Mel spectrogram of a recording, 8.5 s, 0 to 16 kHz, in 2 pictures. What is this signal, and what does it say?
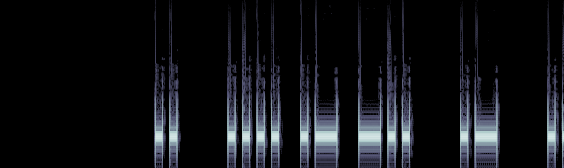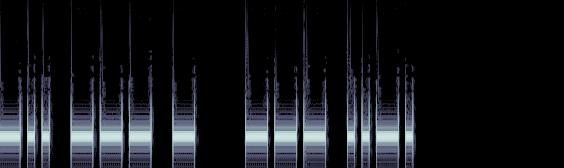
Morse code, heard as a keyed tone, about 22 wpm, 700 Hz. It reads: I HAD A LOT OF
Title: Sets of 5 Words Encore 22wpm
